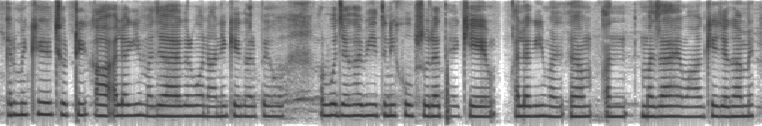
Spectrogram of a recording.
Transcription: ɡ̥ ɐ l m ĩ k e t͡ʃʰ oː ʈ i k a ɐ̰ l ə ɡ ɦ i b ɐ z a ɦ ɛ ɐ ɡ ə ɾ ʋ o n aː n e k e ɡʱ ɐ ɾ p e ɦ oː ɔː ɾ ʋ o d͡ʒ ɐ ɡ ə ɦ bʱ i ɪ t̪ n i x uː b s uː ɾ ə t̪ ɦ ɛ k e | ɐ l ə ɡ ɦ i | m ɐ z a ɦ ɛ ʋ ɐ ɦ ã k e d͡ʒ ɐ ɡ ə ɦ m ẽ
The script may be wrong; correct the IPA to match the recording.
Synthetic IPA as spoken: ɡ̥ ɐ ɾ m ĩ k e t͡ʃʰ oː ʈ i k a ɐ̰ l ə ɡ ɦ i m ɐ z a ɦ ɛ ɐ ɡ ə ɾ ʋ o n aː n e k e ɡʱ ɐ ɾ p e ɦ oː ɔː ɾ ʋ o d͡ʒ ɐ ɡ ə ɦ bʱ i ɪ t̪ n i x uː b s uː ɾ ə t̪ ɦ ɛ k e | ɐ l ə ɡ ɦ i | m ɐ z a ɦ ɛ ʋ ɐ ɦ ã k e d͡ʒ ɐ ɡ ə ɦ m ẽ

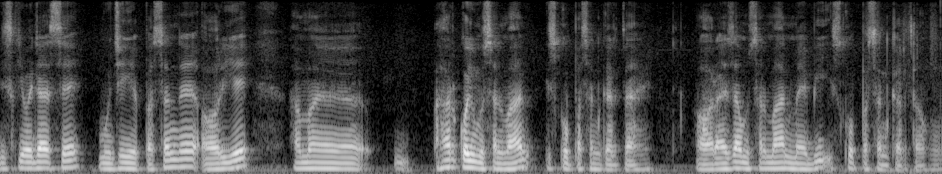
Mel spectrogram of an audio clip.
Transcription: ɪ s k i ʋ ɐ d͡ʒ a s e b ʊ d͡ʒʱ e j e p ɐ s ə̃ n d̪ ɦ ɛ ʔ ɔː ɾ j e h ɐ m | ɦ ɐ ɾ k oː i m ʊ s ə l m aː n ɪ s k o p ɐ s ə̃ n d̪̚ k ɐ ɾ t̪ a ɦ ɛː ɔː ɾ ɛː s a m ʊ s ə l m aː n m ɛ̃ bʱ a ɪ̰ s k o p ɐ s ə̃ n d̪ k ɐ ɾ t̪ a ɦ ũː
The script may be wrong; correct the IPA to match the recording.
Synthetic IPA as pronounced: ɪ s k i ʋ ɐ d͡ʒ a s e m ʊ d͡ʒʱ e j e p ɐ s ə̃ n d̪ ɦ ɛ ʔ ɔː ɾ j e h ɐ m | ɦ ɐ ɾ k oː i m ʊ s ə l m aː n ɪ s k o p ɐ s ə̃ n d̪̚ k ɐ ɾ t̪ a ɦ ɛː ɔː ɾ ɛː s a m ʊ s ə l m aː n m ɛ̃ bʱ i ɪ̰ s k o p ɐ s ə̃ n d̪ k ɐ ɾ t̪ a ɦ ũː

